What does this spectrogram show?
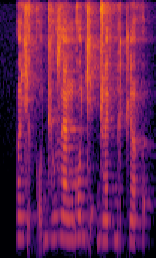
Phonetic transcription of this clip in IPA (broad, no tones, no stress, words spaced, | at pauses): ə̃ʑə̰ko̰ d͡ʑṳzæ̃ ŋɡod͡ʑḛʔ ɖ͡ʐẽsbʲu t͡ʃə̃θ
